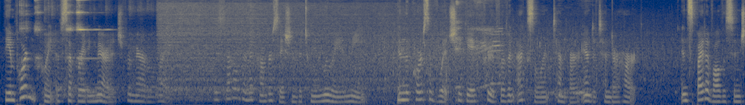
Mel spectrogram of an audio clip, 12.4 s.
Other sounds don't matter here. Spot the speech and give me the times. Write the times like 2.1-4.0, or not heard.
0.0-10.6, 11.3-12.3.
